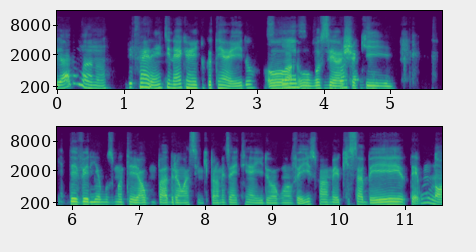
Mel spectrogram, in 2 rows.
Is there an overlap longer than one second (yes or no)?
yes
